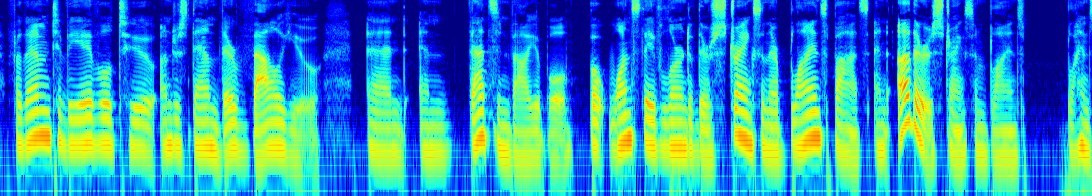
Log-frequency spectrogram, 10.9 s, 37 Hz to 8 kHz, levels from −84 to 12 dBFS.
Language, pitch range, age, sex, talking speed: English, 125-175 Hz, 40-59, female, 165 wpm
